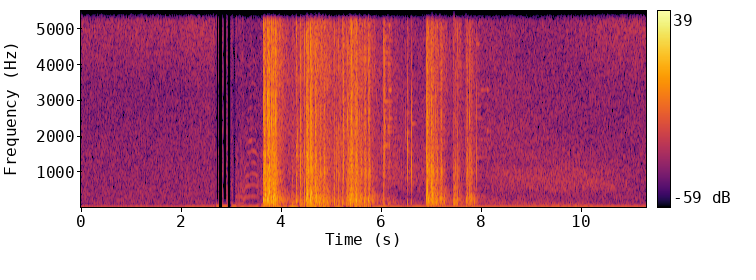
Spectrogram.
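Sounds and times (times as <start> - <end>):
gunshot: 3.6 - 8.3.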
